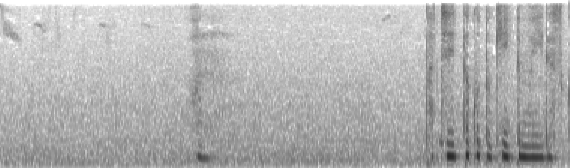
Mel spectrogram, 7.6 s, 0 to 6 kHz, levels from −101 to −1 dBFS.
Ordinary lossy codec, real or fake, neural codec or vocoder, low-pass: AAC, 32 kbps; real; none; 5.4 kHz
